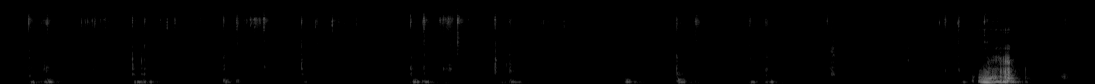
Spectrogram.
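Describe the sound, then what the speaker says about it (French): Computer keyboard typing as a password is re-entered, quick bursts of close key clicks separated by short pauses, ending in a louder thump. "Je vais retaper encore."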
